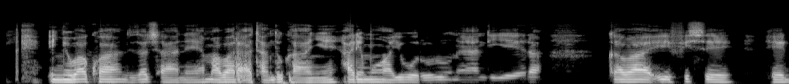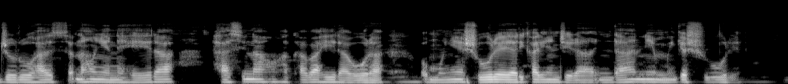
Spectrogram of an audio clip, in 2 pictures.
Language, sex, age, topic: Rundi, female, 18-24, education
